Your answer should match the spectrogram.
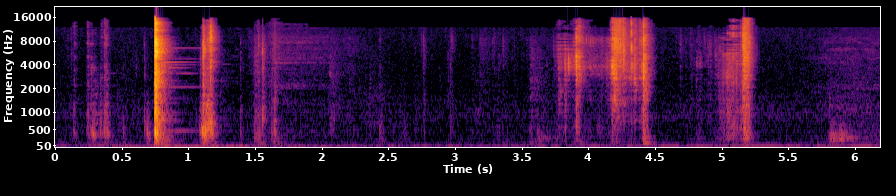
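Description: Spring-loaded automatic centre punch snapping against a plastic van dashboard, making dents through a paper template's holes. Sharp clicks come in a pair about a second in, then a quick cluster around four seconds and a single snap a second later.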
